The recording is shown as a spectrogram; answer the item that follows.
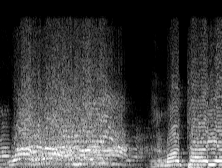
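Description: A group of women cheering and shouting together in answer to a solo woman singing into a microphone. Her held sung note comes back in near the end.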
